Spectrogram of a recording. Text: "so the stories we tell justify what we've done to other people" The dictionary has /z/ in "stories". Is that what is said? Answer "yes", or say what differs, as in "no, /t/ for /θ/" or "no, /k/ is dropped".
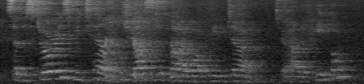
yes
